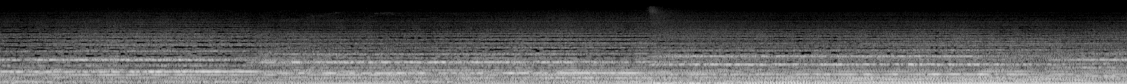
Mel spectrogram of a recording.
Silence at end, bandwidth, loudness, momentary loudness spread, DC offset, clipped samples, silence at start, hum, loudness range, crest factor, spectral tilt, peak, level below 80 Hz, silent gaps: 0 s; 11 kHz; -15 LUFS; 3 LU; under 0.1%; under 0.1%; 0 s; none; 1 LU; 14 dB; -7.5 dB/octave; 0 dBFS; -20 dBFS; none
